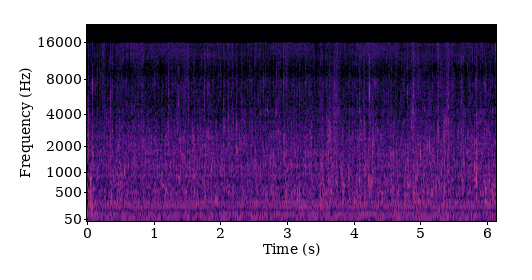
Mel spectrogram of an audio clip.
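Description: A small pump hums steadily.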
